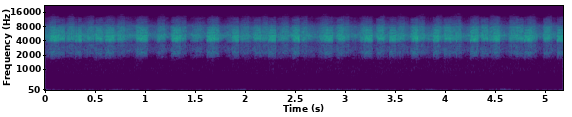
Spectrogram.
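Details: Midsummer cicada chorus from a pine forest in Greece, a harsh, sizzling drone held at a constant loudness and broken into quick, uneven pulses, several insects overlapping without pause.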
